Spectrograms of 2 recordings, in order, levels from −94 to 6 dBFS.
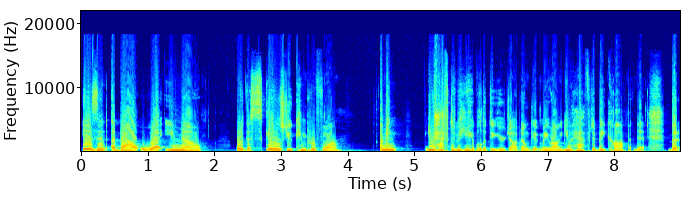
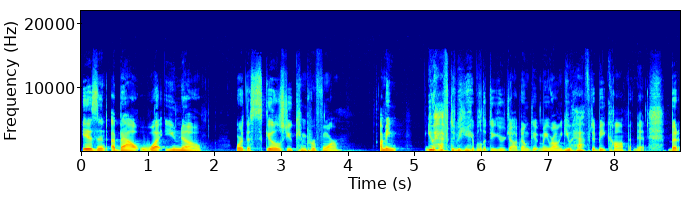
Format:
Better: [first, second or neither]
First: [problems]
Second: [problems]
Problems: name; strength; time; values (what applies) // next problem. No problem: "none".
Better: second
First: distortion; heavy; 12% of the sound clipped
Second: none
